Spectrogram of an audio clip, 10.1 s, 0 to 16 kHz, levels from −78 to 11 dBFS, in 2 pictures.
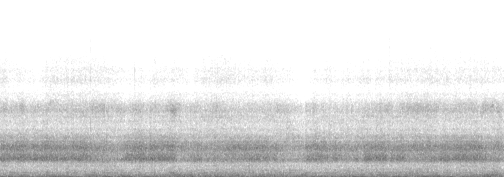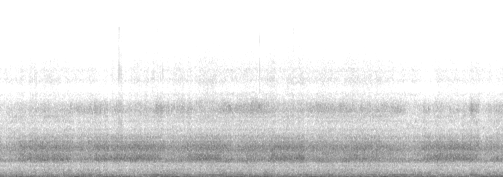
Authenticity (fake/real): fake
